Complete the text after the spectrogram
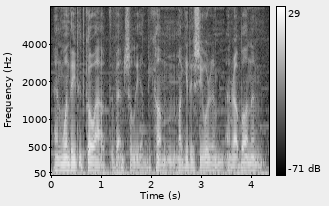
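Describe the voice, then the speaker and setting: A man's voice: fairly low pitch, level tone, a little fast, creaky, a little mellow. A man giving a testimonial for a community video. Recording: music playing behind the voice.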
